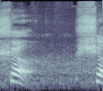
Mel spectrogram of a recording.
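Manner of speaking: স as "sha" with tongue curled back; retroflex sha. Shown as a demonstration. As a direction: curl the tongue back and hush স. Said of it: "মূর্ধন্য স্বর উচ্চারণটা কেমন".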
